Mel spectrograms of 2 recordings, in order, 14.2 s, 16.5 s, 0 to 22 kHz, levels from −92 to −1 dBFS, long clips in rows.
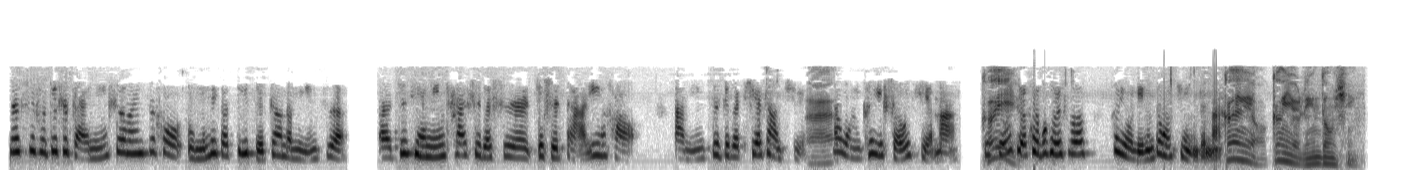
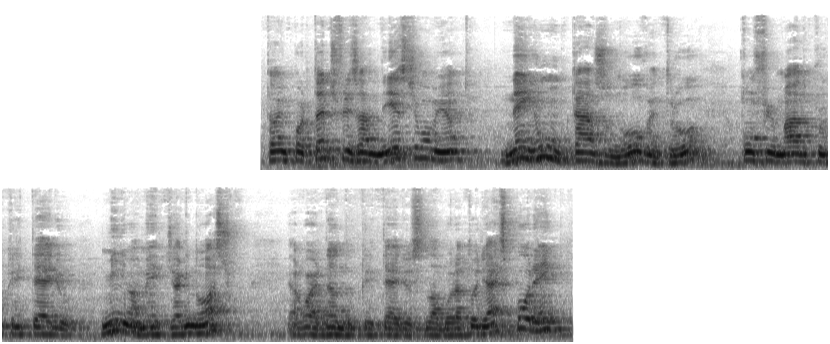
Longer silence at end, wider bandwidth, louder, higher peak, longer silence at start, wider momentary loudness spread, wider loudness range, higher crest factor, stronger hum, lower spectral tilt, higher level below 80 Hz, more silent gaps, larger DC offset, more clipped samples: second, 0.7 s vs 2.55 s; second, 5.4 kHz vs 16 kHz; about the same, -16 LUFS vs -15 LUFS; first, 0 dBFS vs -4 dBFS; second, 0.1 s vs 2.65 s; about the same, 8 LU vs 9 LU; about the same, 4 LU vs 5 LU; about the same, 16 dB vs 14 dB; neither; first, -8.5 dB/octave vs -6.5 dB/octave; second, -58 dBFS vs -44 dBFS; first, 3.50-3.72 s, 9.63-9.75 s vs none; neither; neither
